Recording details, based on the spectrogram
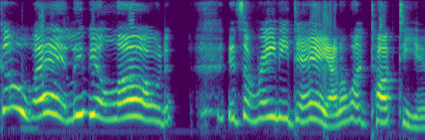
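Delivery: exasperated, fed-up tone. Retelling replies to a man who kept messaging her: retelling a frustrated brush-off. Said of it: "I got so frustrated".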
